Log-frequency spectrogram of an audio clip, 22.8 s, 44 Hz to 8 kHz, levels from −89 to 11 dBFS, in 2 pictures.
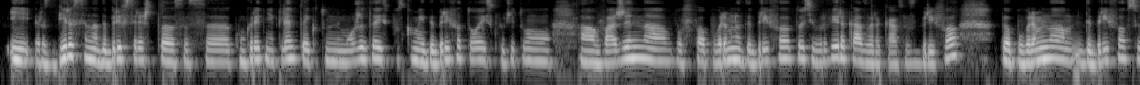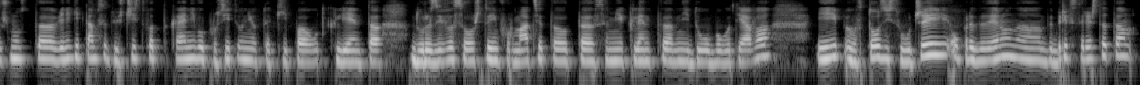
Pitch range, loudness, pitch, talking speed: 185-220 Hz, -21 LUFS, 200 Hz, 175 wpm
